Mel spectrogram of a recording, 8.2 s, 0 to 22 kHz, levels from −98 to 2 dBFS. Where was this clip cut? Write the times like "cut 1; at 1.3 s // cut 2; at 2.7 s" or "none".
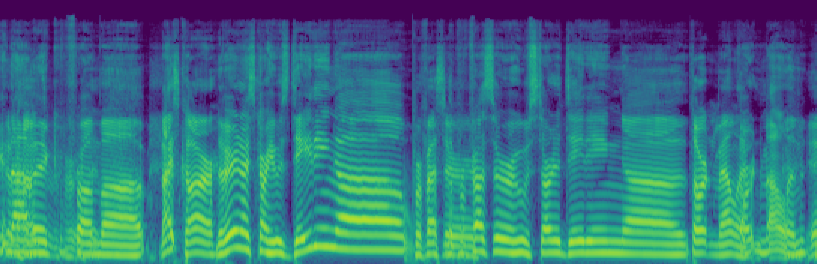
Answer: cut 1; at 1.5 s // cut 2; at 4.1 s // cut 3; at 6.9 s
